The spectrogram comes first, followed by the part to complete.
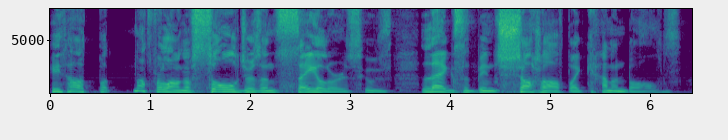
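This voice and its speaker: A man's voice: mid-range voice, expressive, measured pace, a bit bright. A man narrates literary prose from a script. His voice sits in the middle range, with a dry sound free of room echo. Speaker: narrator in a staged reading.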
